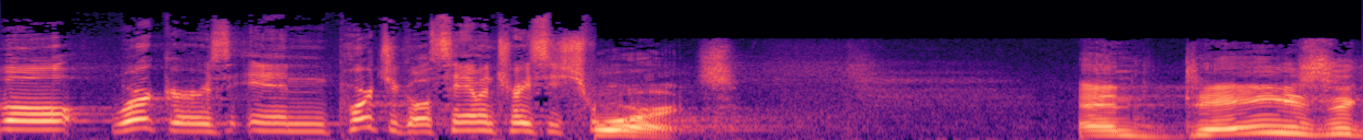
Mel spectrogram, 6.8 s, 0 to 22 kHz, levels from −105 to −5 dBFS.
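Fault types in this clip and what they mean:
stereo read as mono: from 2.98 s, interleaved left-right samples play as one channel, giving exactly half speed, an octave low, plus a faint mirrored image unlike plain slowdown.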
